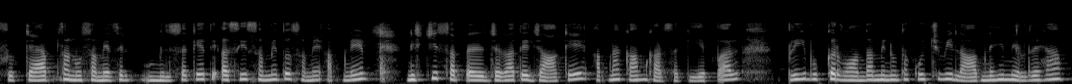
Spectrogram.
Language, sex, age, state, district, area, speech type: Punjabi, female, 30-45, Punjab, Amritsar, urban, spontaneous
